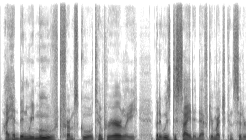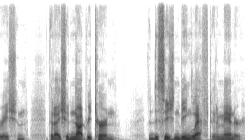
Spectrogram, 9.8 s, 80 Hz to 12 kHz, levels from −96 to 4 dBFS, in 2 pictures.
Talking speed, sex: 185 wpm, male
